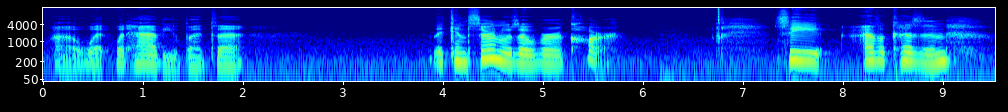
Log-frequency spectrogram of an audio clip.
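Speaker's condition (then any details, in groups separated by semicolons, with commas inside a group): Cerebral palsy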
